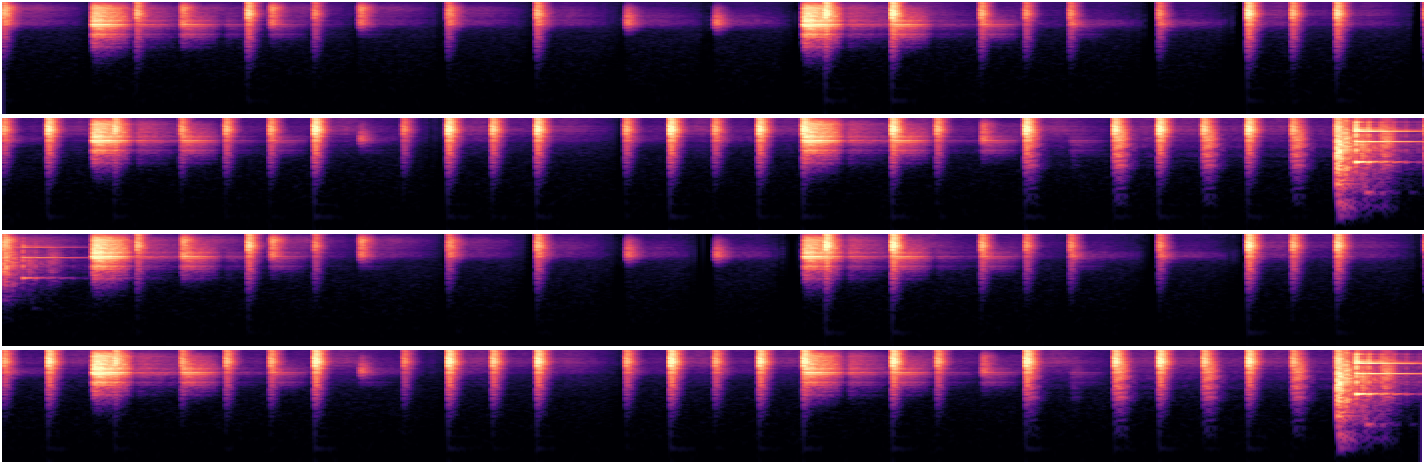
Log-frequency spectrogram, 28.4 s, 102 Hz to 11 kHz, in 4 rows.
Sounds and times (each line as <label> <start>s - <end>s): hi-hat 6.2s - 13.9s
hi-hat 20.4s - 28.4s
